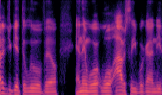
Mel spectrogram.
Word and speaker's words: Louisville: did you get to Louisville? And then we're gonna need a Rick Pitino recruiting story. Yeah, so I gotta correct you. It's Louisville. You gotta say it like with your mouth full of food, man.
